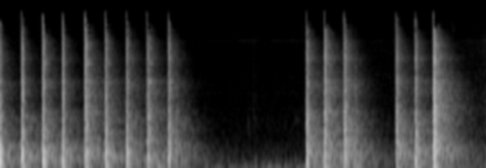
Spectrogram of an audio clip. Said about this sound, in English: All right, I'm going to give this a pound on the table so we can get any air bubbles out.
